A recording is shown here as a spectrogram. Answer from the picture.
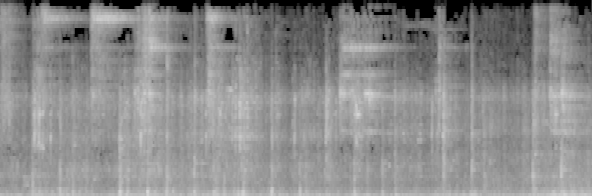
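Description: Train running over the rails, heard from aboard a moving coach: a steady rumble and rattle with irregular clacks of the wheels over rail joints.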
